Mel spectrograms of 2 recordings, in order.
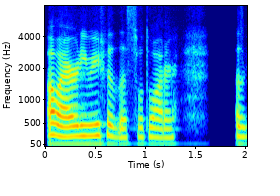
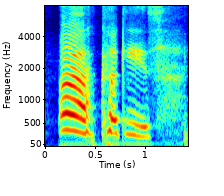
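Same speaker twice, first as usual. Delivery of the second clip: very loud, playful fake-angry outburst; 4 semitones higher, 15 dB louder than usual. Waiting on cookies before the rack, pretending to be angry at them: mock-angry. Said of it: "We gotta be all angry".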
